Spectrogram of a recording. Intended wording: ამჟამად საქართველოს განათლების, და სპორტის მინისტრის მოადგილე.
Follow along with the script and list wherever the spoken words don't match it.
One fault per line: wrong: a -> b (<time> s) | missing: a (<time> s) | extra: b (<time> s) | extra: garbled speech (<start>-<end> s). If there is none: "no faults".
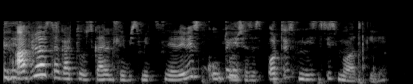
extra: მეცნიერების კულტურისა (1.4 s)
